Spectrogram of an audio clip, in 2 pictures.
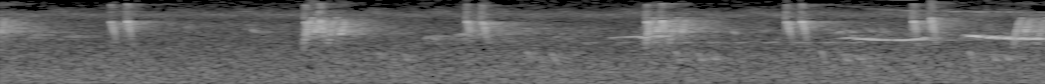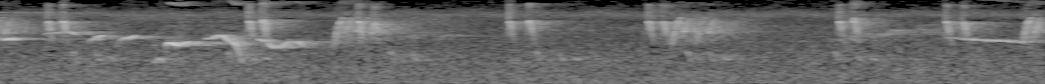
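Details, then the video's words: Forest white-rumped shama, wild bird, singing. Sharp high chip-like notes repeat roughly every second, interwoven with liquid slurred whistles and short warbled phrases. "suara asli murai batu hutan"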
